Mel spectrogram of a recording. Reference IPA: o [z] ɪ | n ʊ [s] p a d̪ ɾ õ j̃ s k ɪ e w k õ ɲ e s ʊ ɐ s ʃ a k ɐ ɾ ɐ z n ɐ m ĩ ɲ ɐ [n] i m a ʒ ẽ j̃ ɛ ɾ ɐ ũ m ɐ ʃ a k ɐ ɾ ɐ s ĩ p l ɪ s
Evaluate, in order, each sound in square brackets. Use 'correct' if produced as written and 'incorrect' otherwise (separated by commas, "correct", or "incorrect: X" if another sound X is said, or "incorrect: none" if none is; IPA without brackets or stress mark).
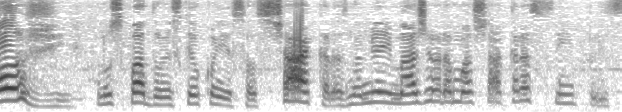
incorrect: ʒ, correct, incorrect: none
